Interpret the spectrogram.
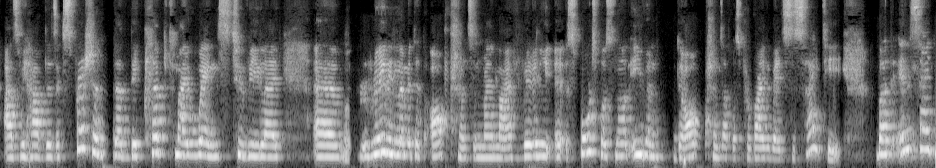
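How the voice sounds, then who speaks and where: A woman's voice: a little high, darkish tone, reverberant, low-quality recording. A young woman from Afghanistan who grew up in Pakistan, answering interview questions earnestly, with many fillers and restarts. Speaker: podcast guest, Olympic judoka.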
